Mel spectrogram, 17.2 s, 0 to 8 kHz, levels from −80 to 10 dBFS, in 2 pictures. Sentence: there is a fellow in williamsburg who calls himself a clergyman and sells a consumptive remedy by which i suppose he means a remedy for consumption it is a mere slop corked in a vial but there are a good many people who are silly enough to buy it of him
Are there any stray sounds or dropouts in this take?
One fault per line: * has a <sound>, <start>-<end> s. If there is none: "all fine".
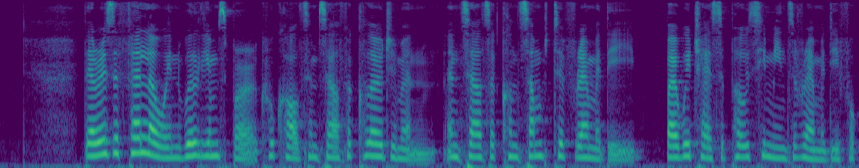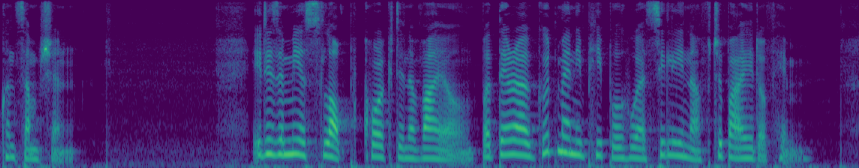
all fine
